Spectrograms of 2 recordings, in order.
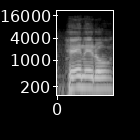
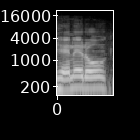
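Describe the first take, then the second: First: The stress is on the first syllable. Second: The stress is on the second syllable. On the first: A category of masculine or feminine. "que es femenino o masculino" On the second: The act of creating something. "que es crear algo"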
